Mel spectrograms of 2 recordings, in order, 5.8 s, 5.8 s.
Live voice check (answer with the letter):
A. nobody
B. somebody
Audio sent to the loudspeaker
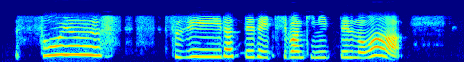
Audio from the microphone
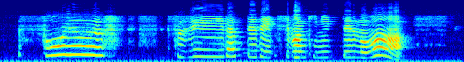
A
